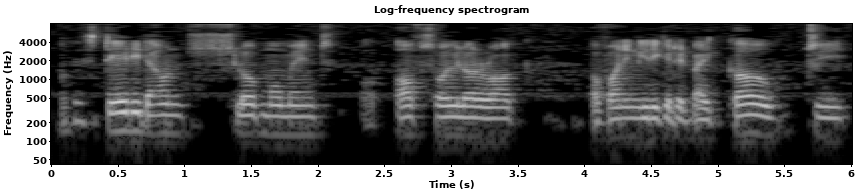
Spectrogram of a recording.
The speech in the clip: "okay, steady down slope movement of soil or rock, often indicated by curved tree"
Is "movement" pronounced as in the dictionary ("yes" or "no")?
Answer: no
